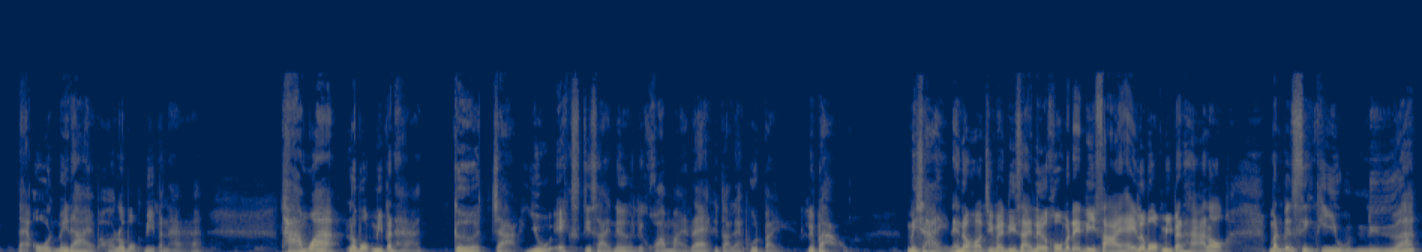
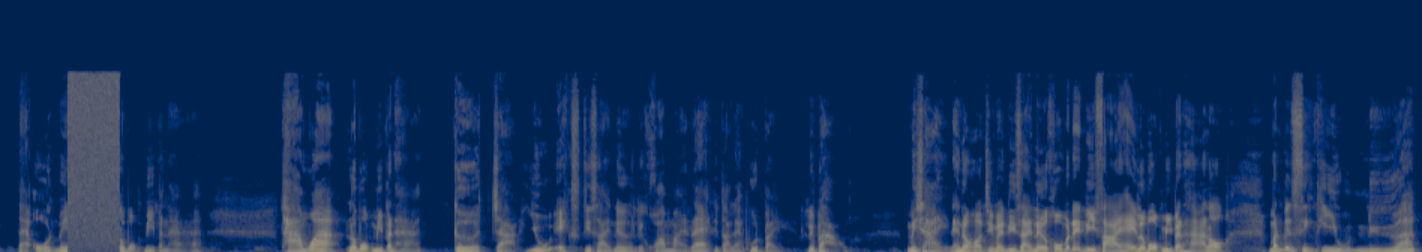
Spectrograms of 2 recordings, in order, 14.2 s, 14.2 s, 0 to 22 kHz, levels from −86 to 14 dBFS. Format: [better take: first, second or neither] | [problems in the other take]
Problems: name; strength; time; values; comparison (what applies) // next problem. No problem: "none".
first | audio cutting out; filled with static; at 0.5 s for 0.5 s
